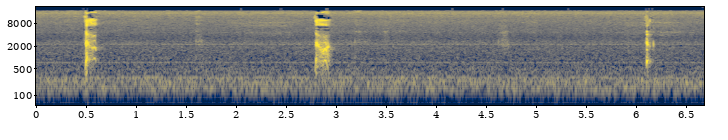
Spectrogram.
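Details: Three brief, sharp catching sounds a couple of seconds apart over quiet room noise from a baby boy; infant hiccups.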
